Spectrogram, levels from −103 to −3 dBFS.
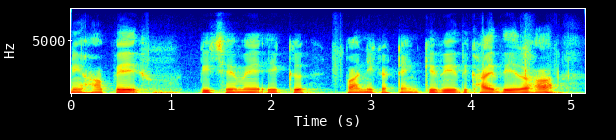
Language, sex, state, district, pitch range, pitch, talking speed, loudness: Hindi, male, Jharkhand, Deoghar, 95-105 Hz, 105 Hz, 140 wpm, -17 LUFS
